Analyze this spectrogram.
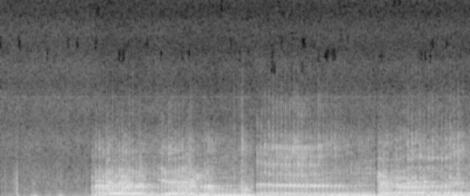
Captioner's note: roaring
